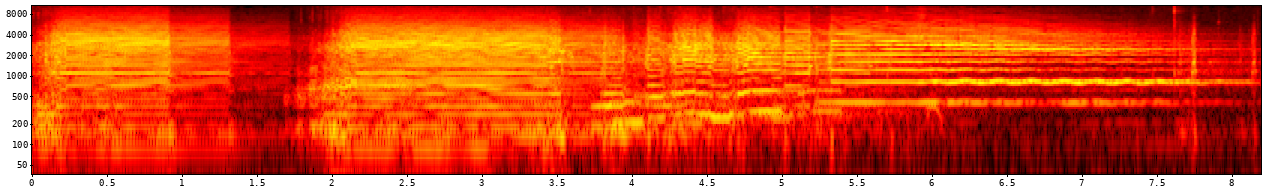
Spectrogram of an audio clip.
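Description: Electric guitar played through a Boss eBand JS-10 with the distortion pedal switched off: clean, ringing chords and sustained single notes that decay slowly, loud and close, with no voice.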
